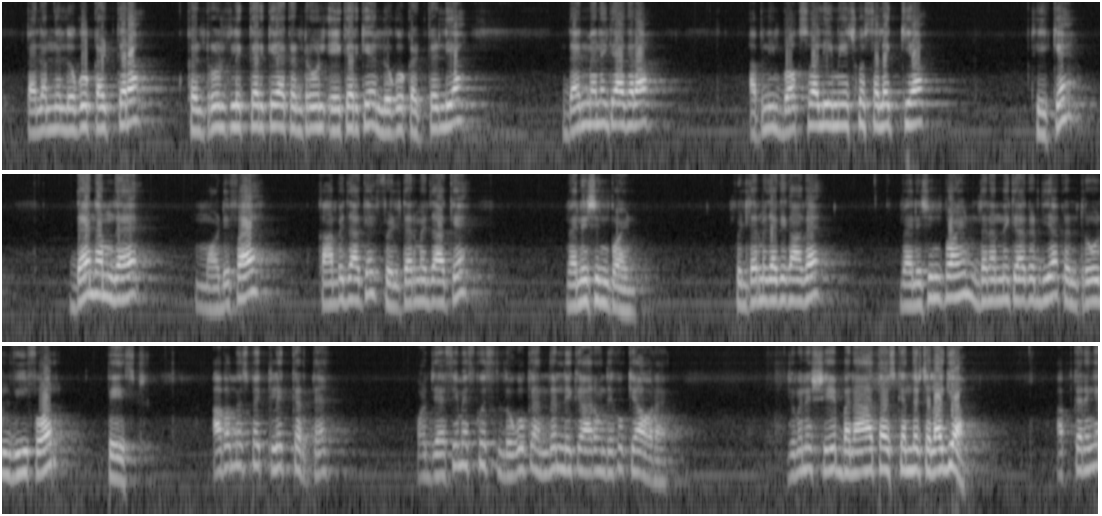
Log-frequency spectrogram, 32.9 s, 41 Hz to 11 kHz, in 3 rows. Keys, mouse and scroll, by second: 25.1 click.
